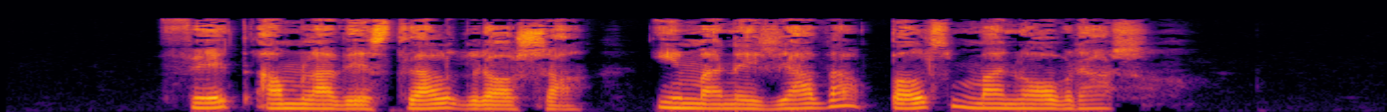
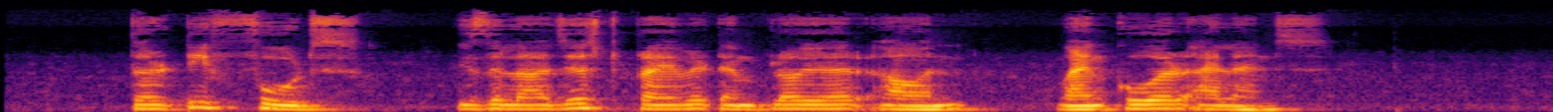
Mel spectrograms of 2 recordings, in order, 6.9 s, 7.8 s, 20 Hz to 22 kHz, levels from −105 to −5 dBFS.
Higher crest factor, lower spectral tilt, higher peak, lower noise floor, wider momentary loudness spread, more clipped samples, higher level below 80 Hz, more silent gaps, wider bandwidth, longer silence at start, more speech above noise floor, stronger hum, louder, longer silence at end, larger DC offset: about the same, 22 dB vs 18 dB; second, -2.5 dB/octave vs -6 dB/octave; about the same, -4 dBFS vs -2 dBFS; first, -85 dBFS vs -60 dBFS; about the same, 11 LU vs 11 LU; neither; second, -64 dBFS vs -58 dBFS; neither; second, 12 kHz vs 14.5 kHz; first, 0.8 s vs 0.65 s; first, 60 dB vs 41 dB; neither; second, -23 LUFS vs -20 LUFS; about the same, 1.2 s vs 1.2 s; neither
